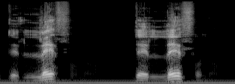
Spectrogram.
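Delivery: Teléfono with a punched "lé"; stress on accented syllable. Shown as a demonstration. Teacher modelling for repetition, Teléfono stressed on "lé". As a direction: hit "lé" in Teléfono, let the rest fall away. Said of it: "be sure to emphasize the accented syllable".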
